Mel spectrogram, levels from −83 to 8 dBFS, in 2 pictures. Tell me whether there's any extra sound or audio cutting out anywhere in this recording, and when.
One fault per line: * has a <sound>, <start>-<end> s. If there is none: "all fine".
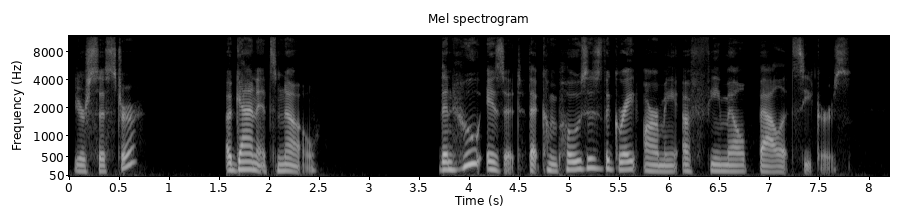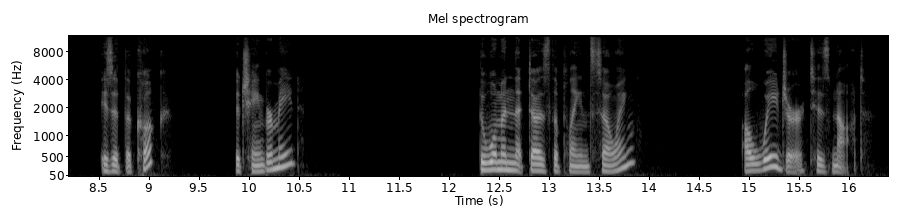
all fine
